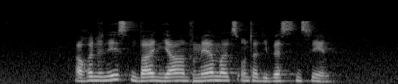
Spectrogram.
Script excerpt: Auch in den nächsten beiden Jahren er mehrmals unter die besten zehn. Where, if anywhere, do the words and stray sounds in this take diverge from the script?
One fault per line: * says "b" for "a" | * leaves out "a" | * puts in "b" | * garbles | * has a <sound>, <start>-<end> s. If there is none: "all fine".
all fine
